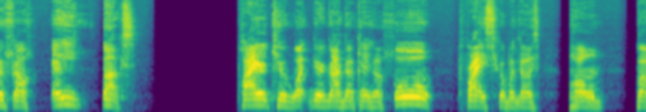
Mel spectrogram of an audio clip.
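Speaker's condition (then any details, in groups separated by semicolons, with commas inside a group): Cerebral palsy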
